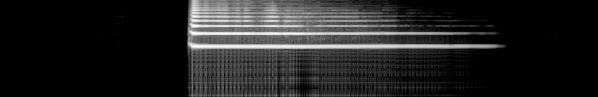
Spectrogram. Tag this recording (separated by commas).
Music, Brass instrument, Trumpet, Musical instrument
